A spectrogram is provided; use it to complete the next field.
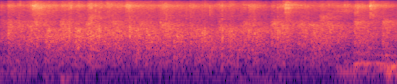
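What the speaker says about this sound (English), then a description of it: "Can we just give her a round of applause?" Audience giving a round of applause at a community gathering of cultural workers, dense and loud sustained clapping from many hands, close and continuous with no talk.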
